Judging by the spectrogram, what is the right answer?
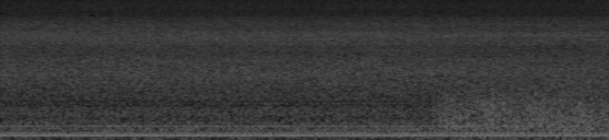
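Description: Piper Turbo Arrow's turbocharged six-cylinder engine and propeller droning steadily in flight, heard from inside the cockpit.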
